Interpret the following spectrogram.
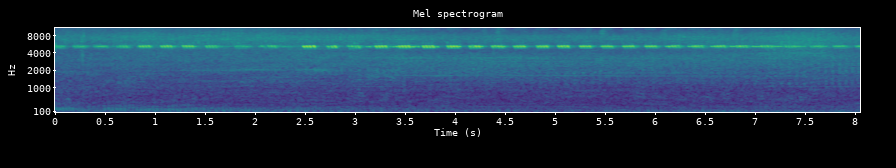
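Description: A cricket chirping, a high, steady chirp repeating about five times a second without a break.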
